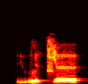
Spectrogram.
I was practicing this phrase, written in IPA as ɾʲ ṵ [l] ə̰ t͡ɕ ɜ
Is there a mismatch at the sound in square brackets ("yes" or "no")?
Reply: no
